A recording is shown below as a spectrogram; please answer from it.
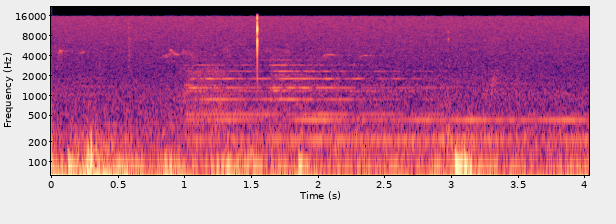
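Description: A bell struck once about a second in, its ring of several overtones slowly fading away.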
